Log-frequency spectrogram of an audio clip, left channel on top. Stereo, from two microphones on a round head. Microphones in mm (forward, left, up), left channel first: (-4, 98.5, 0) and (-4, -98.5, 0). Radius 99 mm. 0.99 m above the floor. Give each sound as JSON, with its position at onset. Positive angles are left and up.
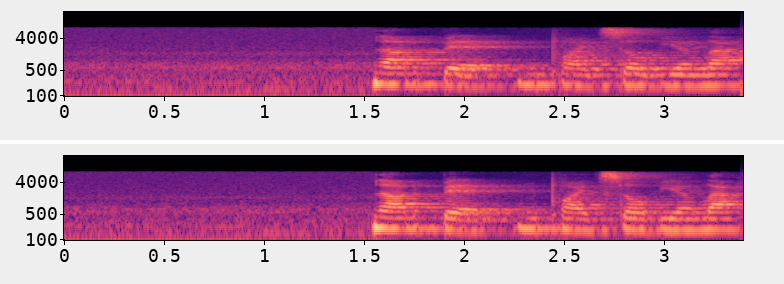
{"t": 1.6, "sound": "a woman speaking", "side_deg": -35, "distance_m": 0.9}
